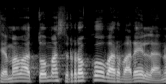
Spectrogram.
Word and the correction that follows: Barbella: ¿no? Eh, Barbella, sí. – Barbella.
